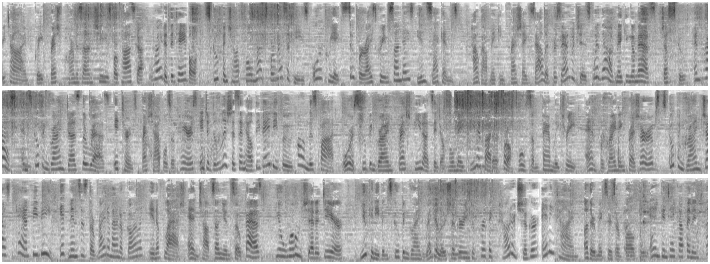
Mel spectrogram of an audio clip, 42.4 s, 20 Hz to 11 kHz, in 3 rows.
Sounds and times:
Music: 0.0s - 42.3s
Speech: 0.0s - 42.3s.

